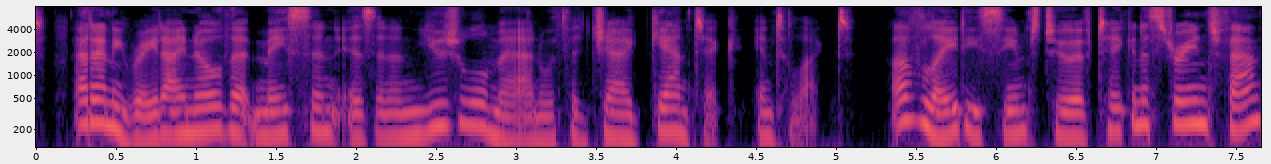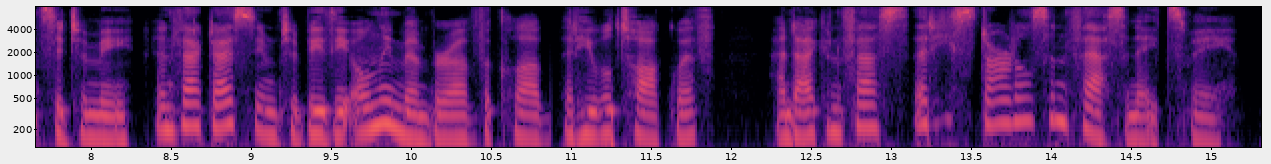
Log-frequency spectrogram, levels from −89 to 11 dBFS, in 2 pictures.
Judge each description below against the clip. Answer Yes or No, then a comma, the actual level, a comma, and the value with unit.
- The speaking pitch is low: No, medium, 175 Hz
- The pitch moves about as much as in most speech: Yes, average, 4.8 semitones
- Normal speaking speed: No, fast, 210 wpm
